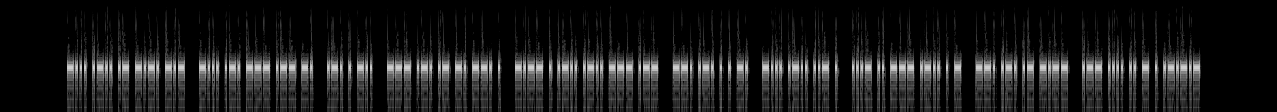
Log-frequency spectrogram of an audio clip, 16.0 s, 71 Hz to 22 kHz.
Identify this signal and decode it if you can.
Morse code, heard as a keyed tone, about 46 wpm, 700 Hz. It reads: BLACK BROWN RED ORANGE YELLOW GREEN BLUE VIOLET GRAY WHITE.
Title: Pangram Challenge v2 - 45wpm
